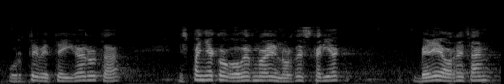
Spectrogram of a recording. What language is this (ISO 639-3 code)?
eus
